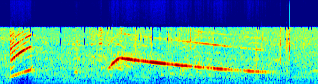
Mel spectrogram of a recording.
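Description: Emergency vehicle siren: a short rising whoop just after the start, then a tone that rises briefly about two seconds in and falls slowly for about three seconds.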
